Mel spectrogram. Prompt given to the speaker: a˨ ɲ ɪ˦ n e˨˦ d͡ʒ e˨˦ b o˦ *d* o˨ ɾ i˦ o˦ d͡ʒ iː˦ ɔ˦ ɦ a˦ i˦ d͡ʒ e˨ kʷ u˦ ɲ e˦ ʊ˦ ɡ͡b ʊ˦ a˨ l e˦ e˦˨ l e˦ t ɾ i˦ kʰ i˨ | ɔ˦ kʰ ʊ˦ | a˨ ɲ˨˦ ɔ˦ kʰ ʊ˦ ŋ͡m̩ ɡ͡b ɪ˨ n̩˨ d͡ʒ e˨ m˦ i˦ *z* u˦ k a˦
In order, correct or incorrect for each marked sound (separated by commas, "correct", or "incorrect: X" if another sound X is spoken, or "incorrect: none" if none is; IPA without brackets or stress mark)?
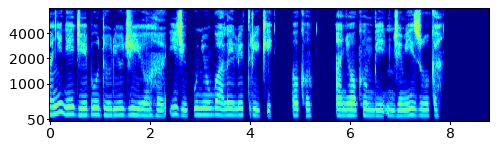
correct, correct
